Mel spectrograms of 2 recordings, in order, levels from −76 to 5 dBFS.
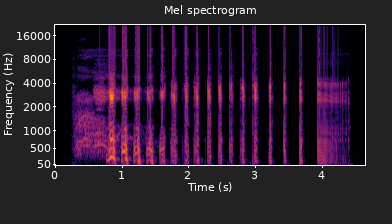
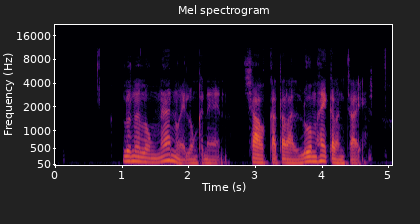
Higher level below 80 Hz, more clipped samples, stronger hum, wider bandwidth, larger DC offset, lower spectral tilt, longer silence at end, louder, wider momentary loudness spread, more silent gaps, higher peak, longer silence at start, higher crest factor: second, -56 dBFS vs -48 dBFS; neither; neither; first, over 20 kHz vs 11.5 kHz; neither; second, -2 dB/octave vs -6.5 dB/octave; about the same, 0.4 s vs 0.3 s; first, -24 LUFS vs -29 LUFS; first, 18 LU vs 12 LU; first, 2.40-2.44 s, 2.71-2.76 s, 3.09-3.19 s, 3.30-3.40 s, 3.53-3.65 s, 3.82-3.92 s vs none; first, 0 dBFS vs -6 dBFS; second, 0.25 s vs 1 s; about the same, 26 dB vs 22 dB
